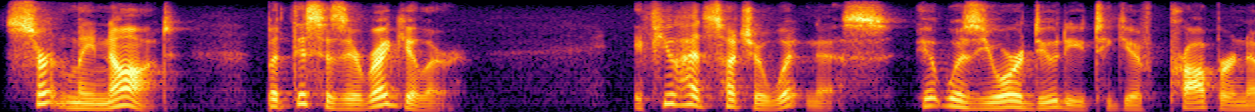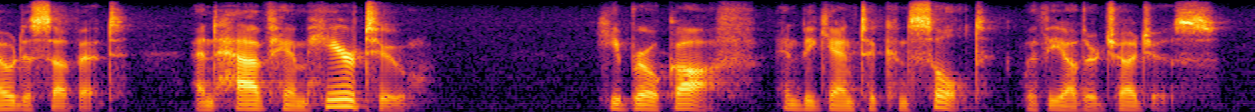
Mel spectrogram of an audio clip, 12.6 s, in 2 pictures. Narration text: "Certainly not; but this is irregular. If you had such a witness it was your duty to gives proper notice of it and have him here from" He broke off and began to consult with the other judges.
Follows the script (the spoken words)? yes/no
no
